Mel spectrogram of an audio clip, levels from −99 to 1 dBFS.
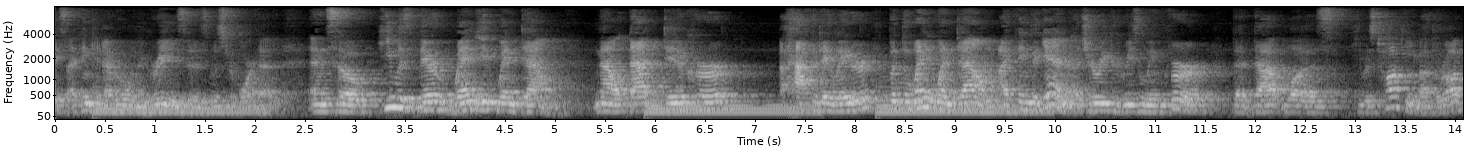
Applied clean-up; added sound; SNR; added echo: none; Electric guitar / Strum; 8 dB; reverberation time 0.9 s.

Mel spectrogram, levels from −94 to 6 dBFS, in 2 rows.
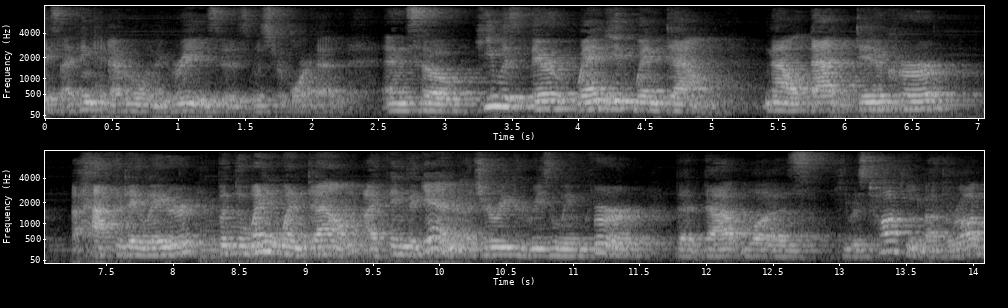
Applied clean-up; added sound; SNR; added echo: neural separator model SepFormer DNS4.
